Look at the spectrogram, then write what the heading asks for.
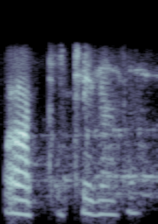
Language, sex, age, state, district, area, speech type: Bengali, female, 30-45, West Bengal, Darjeeling, urban, conversation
